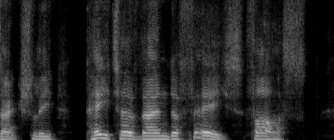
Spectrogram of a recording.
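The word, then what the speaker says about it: Faes: he thought that um english people wouldn't know how to pronounce fars because it looks like face so he adopted the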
